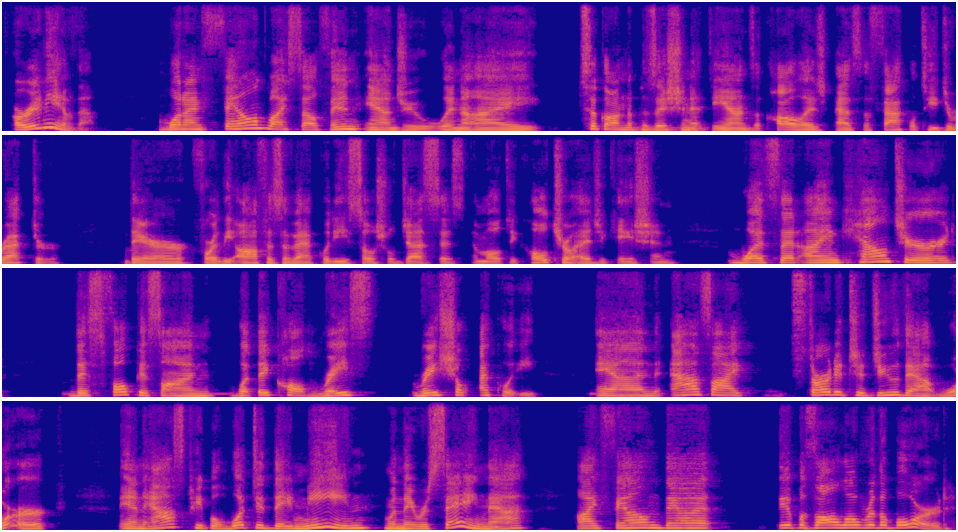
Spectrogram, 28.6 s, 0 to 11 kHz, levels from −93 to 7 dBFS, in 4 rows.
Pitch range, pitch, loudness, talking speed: 140-210 Hz, 175 Hz, -26 LUFS, 160 wpm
